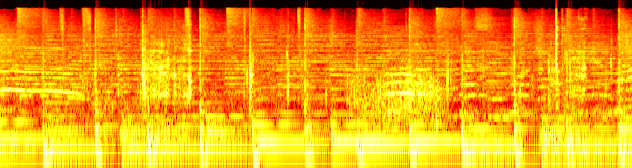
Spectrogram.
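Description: Music with a steady beat and bass over a stunt scooter being ridden: wheels rolling on paving, with two longer scraping passes, about a second and a half in and around four seconds in.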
